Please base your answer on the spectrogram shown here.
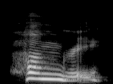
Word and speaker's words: hungry: Many people confuse angry and hungry. The H is very important when you want food. I'm hungry.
